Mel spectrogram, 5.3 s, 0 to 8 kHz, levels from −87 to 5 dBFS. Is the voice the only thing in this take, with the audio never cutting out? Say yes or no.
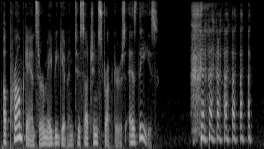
no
